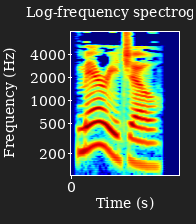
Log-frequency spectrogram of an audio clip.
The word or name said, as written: maryjo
